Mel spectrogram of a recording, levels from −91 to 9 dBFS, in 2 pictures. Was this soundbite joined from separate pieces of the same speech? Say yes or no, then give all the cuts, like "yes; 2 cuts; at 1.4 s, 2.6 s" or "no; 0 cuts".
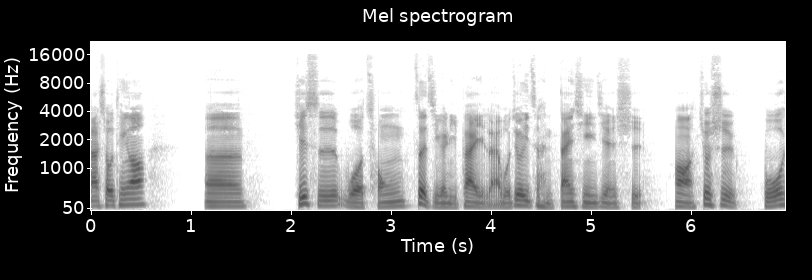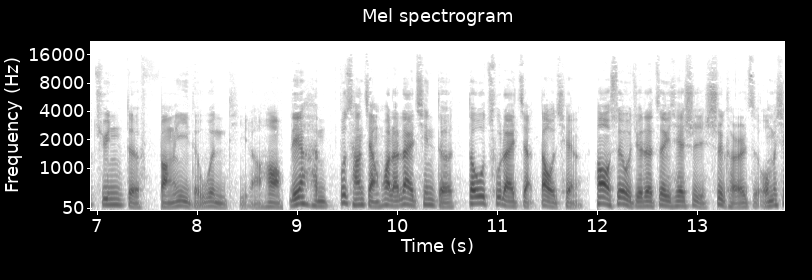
yes; 2 cuts; at 8.8 s, 11.9 s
